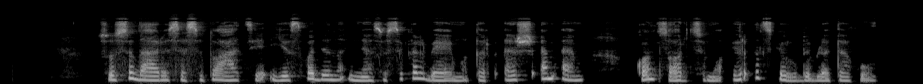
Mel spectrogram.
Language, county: Lithuanian, Alytus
